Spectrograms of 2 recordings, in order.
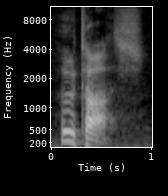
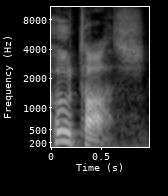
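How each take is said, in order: First: "hutos" said with a clear h at the start; aspirated "hutos"; corrected with rough breathing. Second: "Hutos" said as "utos" with no breathing; unaspirated "Hutos"; first take without h. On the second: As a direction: drop the h in "Hutos". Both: Shown as a demonstration. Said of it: "there's a rough breathing mark".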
